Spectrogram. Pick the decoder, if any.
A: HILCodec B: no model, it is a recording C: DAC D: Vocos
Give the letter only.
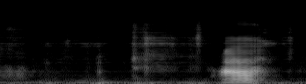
D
